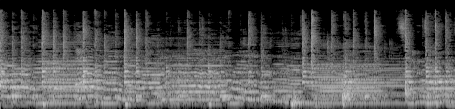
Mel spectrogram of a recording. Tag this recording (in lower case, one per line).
playing tabla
